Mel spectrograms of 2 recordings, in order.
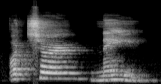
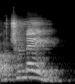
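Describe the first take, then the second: First: It is said slowly. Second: It is said fast.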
